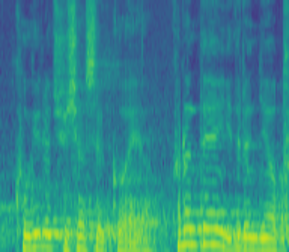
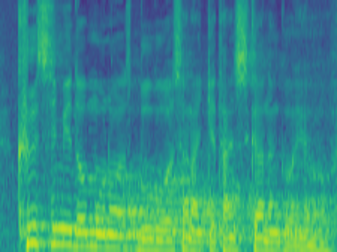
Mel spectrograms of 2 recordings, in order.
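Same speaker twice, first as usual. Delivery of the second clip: ordinary talk, nothing marked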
